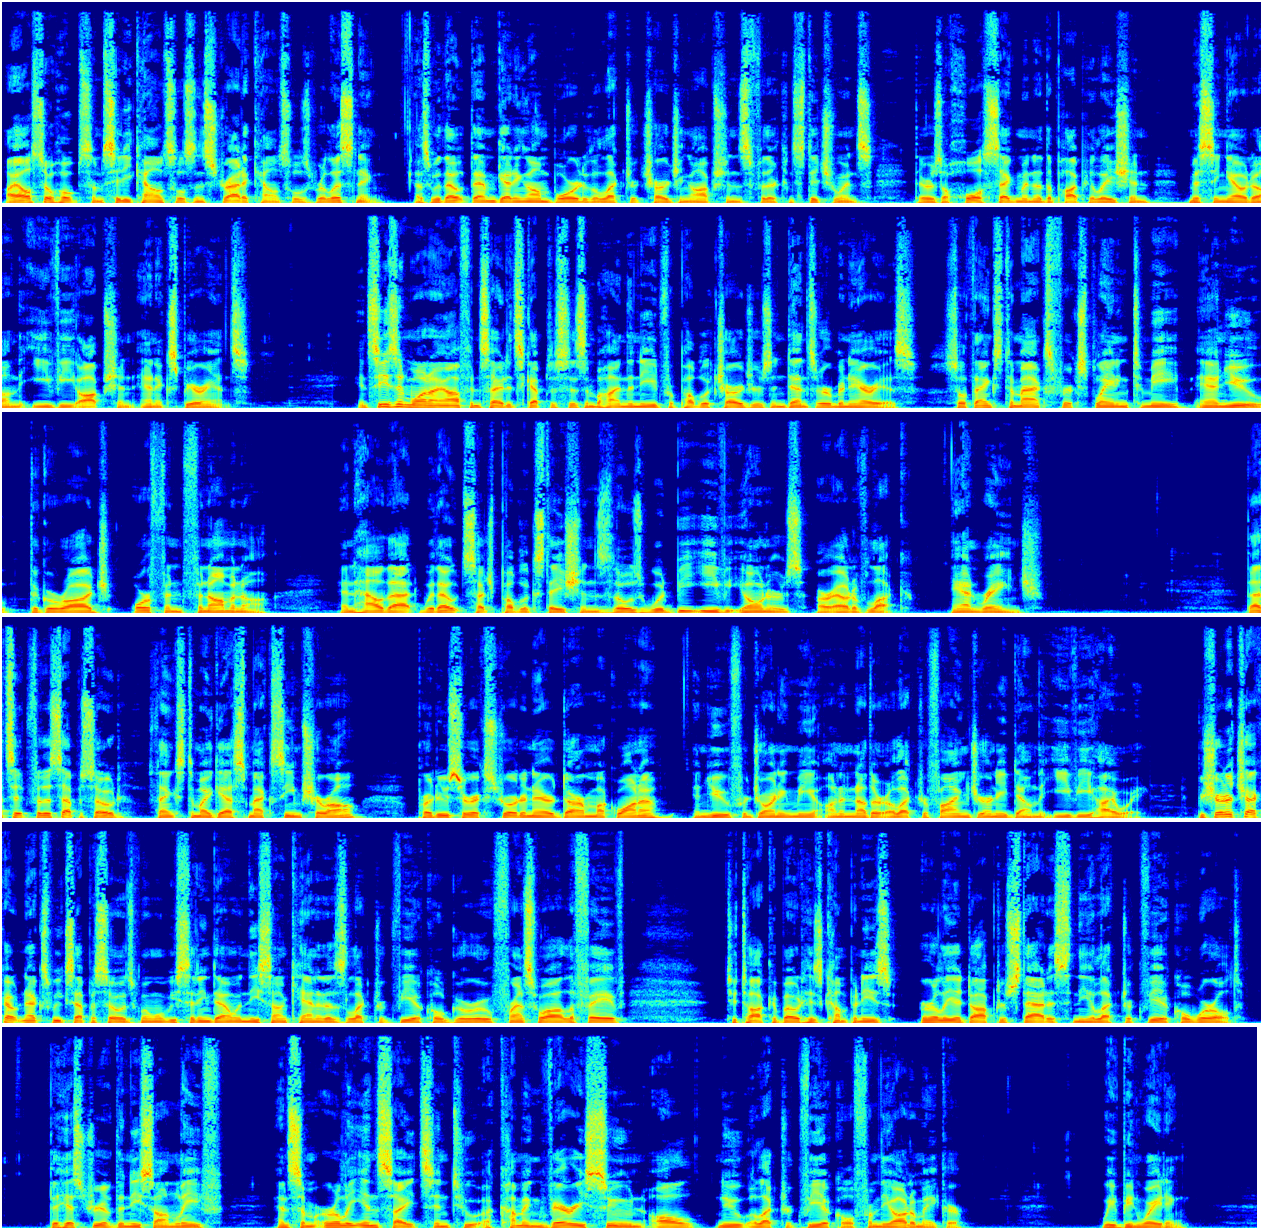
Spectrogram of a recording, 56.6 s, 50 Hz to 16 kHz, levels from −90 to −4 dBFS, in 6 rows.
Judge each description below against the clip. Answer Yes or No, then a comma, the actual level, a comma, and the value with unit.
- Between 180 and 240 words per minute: Yes, average, 185 wpm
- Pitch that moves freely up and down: No, average, 2.8 semitones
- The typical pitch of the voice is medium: No, low, 110 Hz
